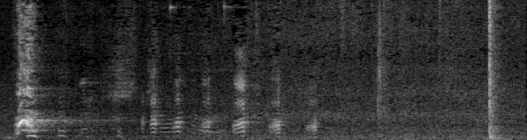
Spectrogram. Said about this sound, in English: for the barking.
